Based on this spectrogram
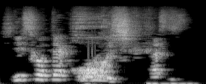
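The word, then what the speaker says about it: Discothèque Rouge: Discotheque Rouge!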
